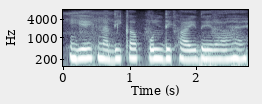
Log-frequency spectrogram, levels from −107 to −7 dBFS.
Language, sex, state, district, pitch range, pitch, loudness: Hindi, female, Haryana, Charkhi Dadri, 200-215 Hz, 210 Hz, -12 LUFS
